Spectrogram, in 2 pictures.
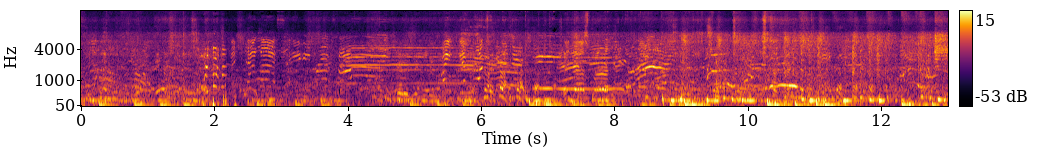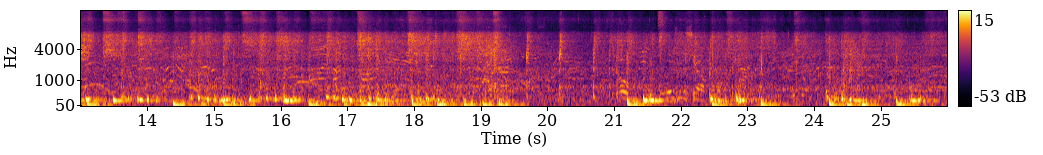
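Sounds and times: bass drums beating: 0:00.0 - 0:26.0
crowd chatter with children: 0:00.0 - 0:26.0
marching drum line: 0:00.0 - 0:26.0.

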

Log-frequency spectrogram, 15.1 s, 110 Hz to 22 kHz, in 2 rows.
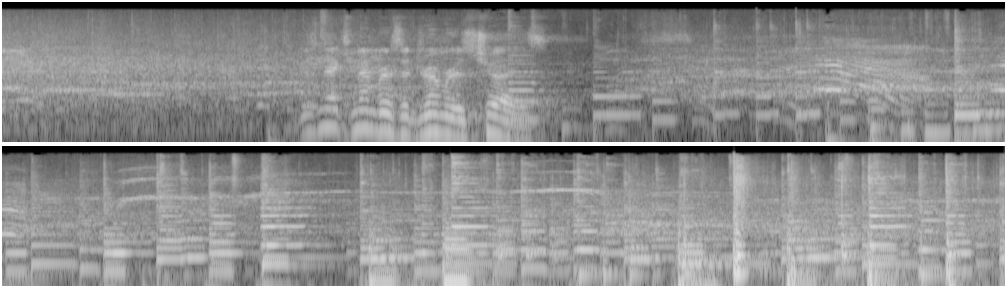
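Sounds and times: acoustic guitar picking: 0:03.9 - 0:15.0
bass and drums: 0:10.2 - 0:15.0.

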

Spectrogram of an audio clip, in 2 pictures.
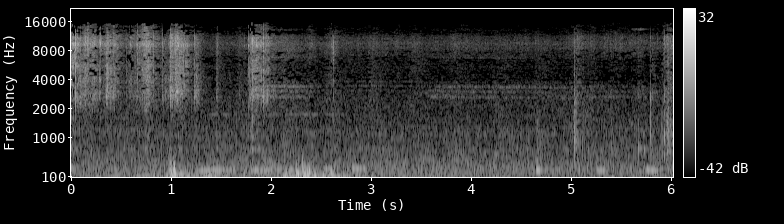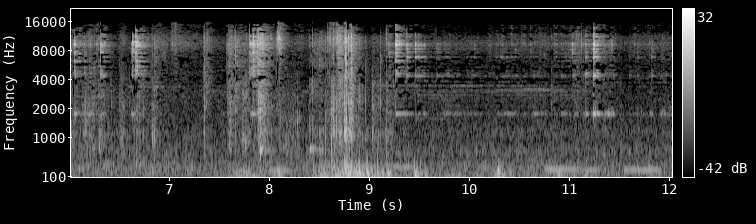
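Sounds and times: light clinking of beads: 0:00.0 - 0:02.2, 0:05.8 - 0:12.0.

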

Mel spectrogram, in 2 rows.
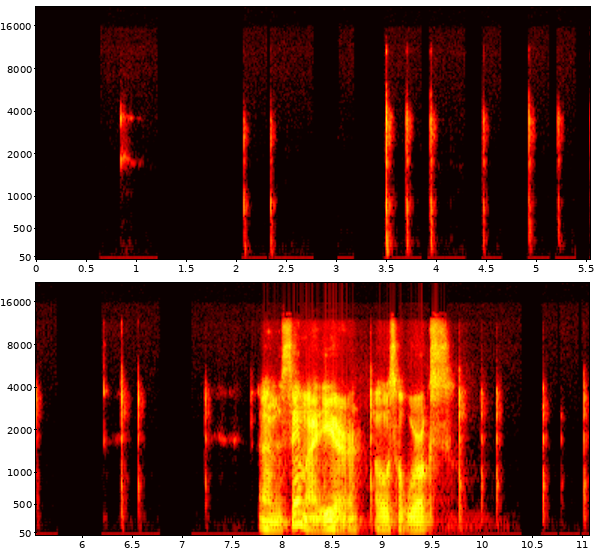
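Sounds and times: stylus tapping on glass screen: 0:03.5 - 0:07.4, 0:09.7 - 0:11.0.

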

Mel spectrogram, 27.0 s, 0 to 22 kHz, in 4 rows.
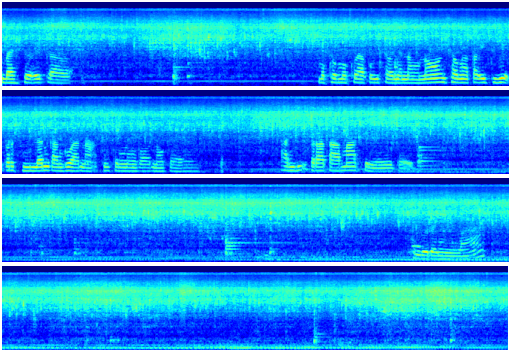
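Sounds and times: fish sizzling in hot oil: 0:00.0 - 0:27.0.

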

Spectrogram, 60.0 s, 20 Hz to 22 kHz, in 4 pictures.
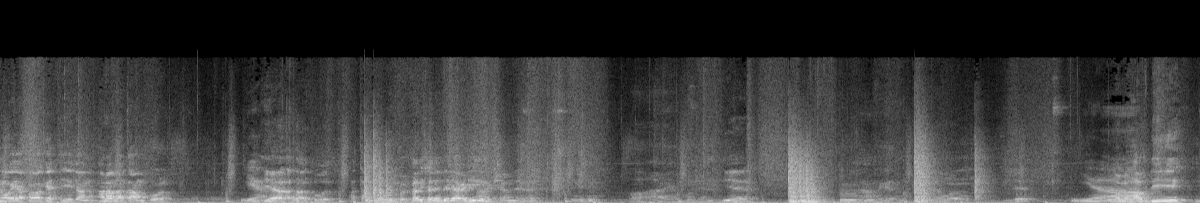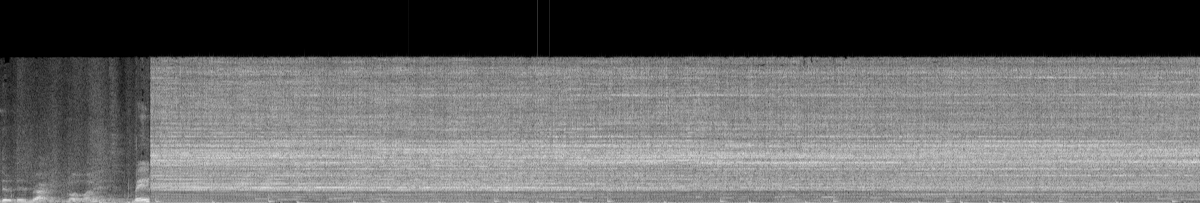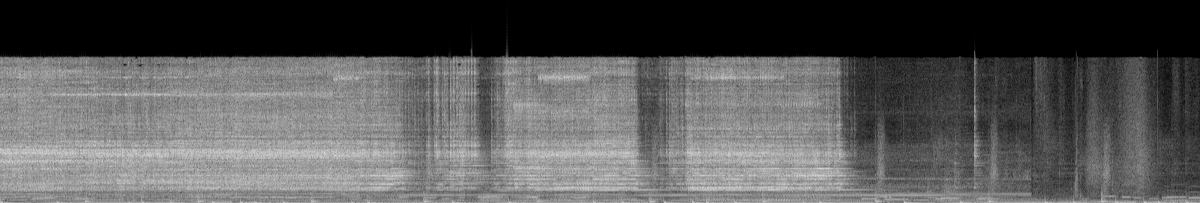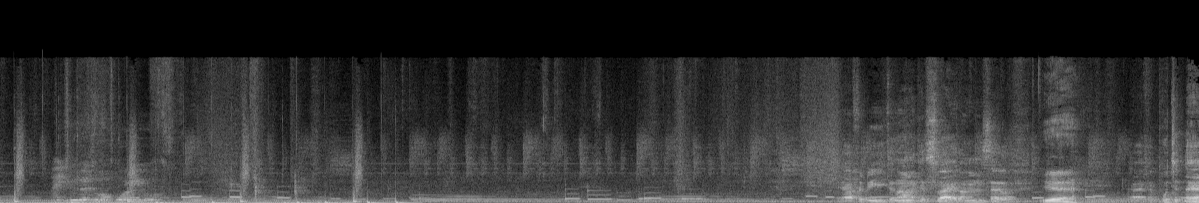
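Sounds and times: electric tile saw cutting: 0:16.9 - 0:42.9.

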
